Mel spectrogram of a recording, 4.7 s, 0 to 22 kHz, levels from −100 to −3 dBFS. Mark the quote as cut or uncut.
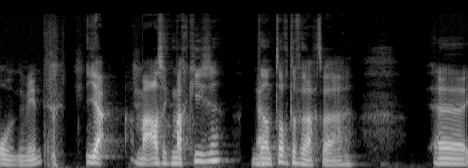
cut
